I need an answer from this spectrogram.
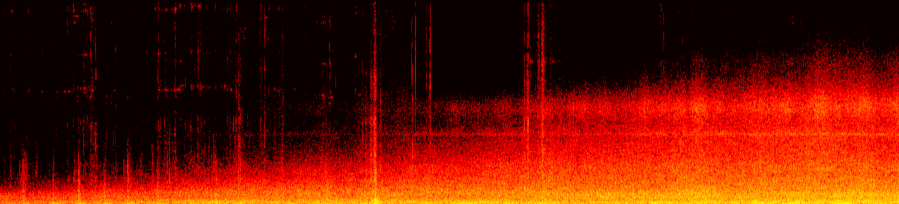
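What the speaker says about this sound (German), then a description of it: "Flugzeug direkt über uns kommen." Propeller airplane passing directly overhead in a snowstorm setting within a video game, a steady, loud engine drone that swells and holds across the whole stretch with no talk over it.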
